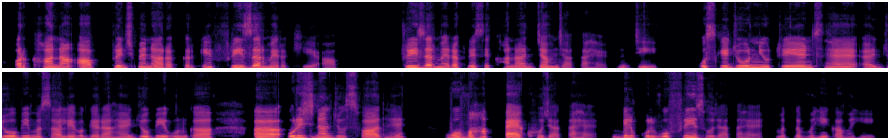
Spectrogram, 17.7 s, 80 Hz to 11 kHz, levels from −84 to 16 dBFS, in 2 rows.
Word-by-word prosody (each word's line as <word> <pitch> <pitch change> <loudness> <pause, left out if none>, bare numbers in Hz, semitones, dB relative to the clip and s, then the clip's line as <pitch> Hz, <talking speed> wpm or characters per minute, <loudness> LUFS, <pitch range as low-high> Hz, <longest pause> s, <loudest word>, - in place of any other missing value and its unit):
और 290 - +5
खाना 210 +7 +3 0.2
आप 270 - +2
फ्रिज 245 -2 0
में 325 - +2
ना 255 -10 +2
रख 170 -1 -2
कर 190 0 -6
के 335 - -2 0.2
फ्रीज़र 230 +7 +4
में 215 -9 -3
रखिए 140 -1 -17
आप। - - -13 0.7
फ्रीज़र 255 +5 +5
में 295 -3 -1
रखने 220 +1 -1
से 265 +4 -8
खाना 185 +4 -4
जम 180 0 0
जाता 145 -4 -13
है 155 +1 -17
जी, 155 -4 -11 0.4
उसके 235 +2 0
जो 250 +2 +3
न्यूट्रिएंट्स 230 0 +2
हैं 195 -3 -2
जो 225 +6 +1
भी 230 0 -4
मसाले 195 -2 -5
वगैरह 180 0 -6
हैं, 180 0 -7
जो 200 +3 -1
भी 215 +1 -3
उनका 190 0 -3 0.5
अ, 205 -2 +7
ओरिजिनल 265 +4 +3
जो 220 - -7
स्वाद 175 -4 +1
है 220 - -9 0.4
वो 310 +4 +2
वहाँ 260 +3 +1 0.2
पैक 215 +3 +7
हो 190 - -6
जाता 160 -2 -10
है 150 -8 -14 0.2
बिल्कुल 255 -3 -1
वो 215 - +2
फ्रीज़ 255 +3 -2
हो 165 - -9
जाता 150 0 -14
है। 155 0 -16 0.2
मतलब 170 +1 -13
वहीं 185 +3 -8
का 160 -2 -9
वहीं। 140 -4 -20
205 Hz, 185 wpm, -23 LUFS, 175-240 Hz, 0.7 s, अ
